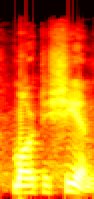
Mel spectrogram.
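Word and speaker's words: mortician: মর্টিশিয়ান, যেহেতু মর্ট মানে হচ্ছে মৃত, এবং মর্টিশিয়ান আমরা জানি যে সাধারণত ব্যক্তি যে একটা কাজ করে তার শেষে সিয়ান ব্যবহার করা হয় বা শিয়ান ব্যবহার করা হয়। মর্টিশিয়ান সঠিক উচ্চারণ।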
